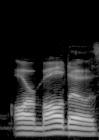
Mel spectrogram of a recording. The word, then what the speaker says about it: Armaldos: But we are going to end up moving on to number 11 in the Armaldos.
